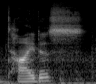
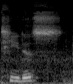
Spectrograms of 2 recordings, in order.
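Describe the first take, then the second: First: The first syllable sounds like the word 'tide'. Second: The first syllable sounds like 'tee'. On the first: The speaker calls it right. "I say Tidus" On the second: The speaker calls it wrong. "instead of fucking Tidus"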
